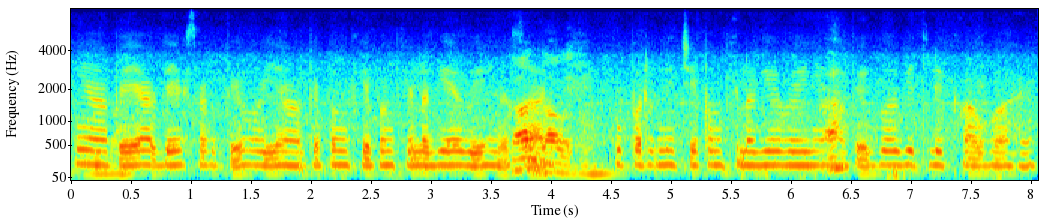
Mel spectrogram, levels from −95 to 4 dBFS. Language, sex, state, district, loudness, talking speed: Hindi, female, Haryana, Jhajjar, -20 LUFS, 180 wpm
